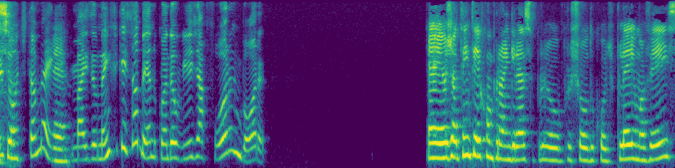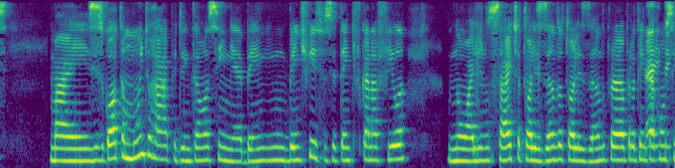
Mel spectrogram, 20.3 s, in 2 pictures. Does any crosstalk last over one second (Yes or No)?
No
